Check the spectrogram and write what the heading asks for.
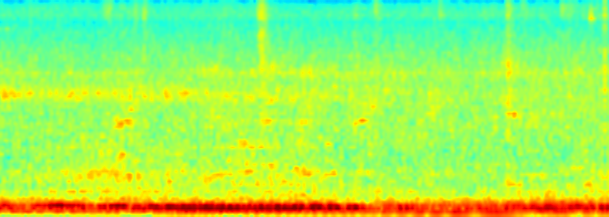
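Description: A steady low rumble like a running motor vehicle.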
